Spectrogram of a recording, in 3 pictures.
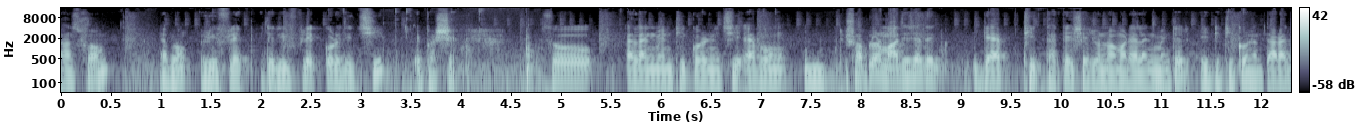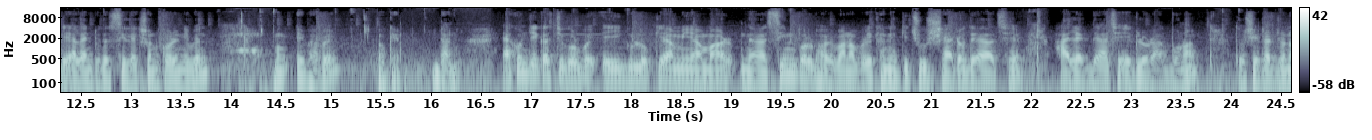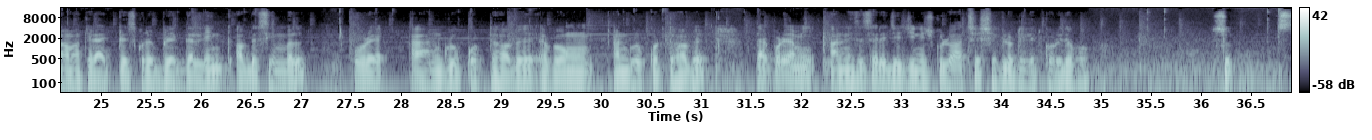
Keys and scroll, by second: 32.7 Delete.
